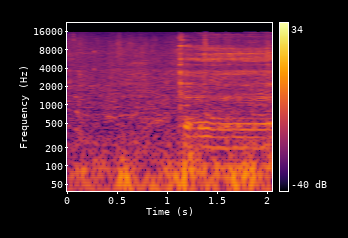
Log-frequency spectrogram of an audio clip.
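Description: Low rumble of wind buffeting the microphone; a little over a second in, a man's voice holds a steady 'mmm' of hesitation for under a second.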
